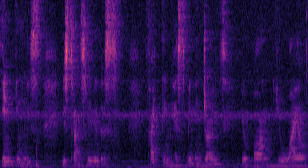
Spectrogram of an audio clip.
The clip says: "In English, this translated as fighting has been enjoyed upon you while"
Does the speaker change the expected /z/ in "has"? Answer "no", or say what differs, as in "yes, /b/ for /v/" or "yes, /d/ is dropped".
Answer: yes, /s/ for /z/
